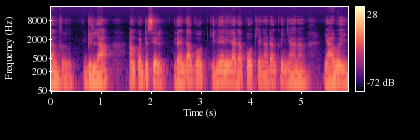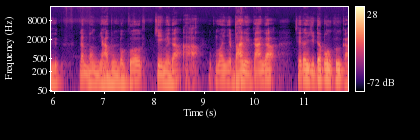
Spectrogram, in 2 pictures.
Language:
Samba Leko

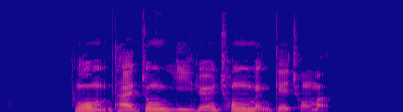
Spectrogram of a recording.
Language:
Cantonese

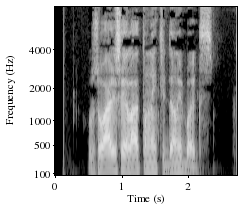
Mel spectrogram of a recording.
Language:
Portuguese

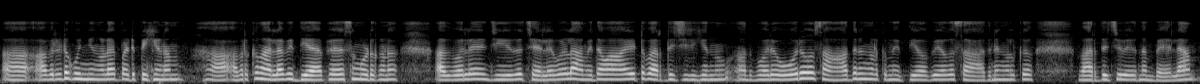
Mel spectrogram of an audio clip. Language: Malayalam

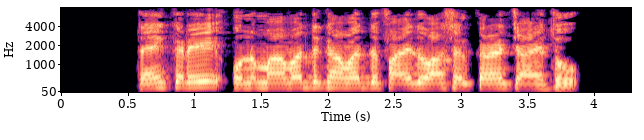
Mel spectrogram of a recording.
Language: Sindhi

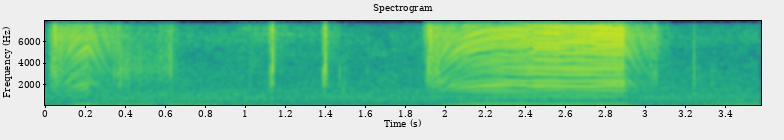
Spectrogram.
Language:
Hindi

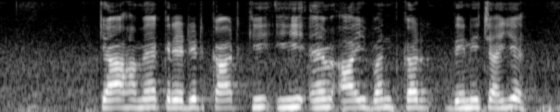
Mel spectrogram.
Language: Hindi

